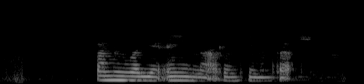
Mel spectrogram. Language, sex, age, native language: Icelandic, female, 12, Icelandic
